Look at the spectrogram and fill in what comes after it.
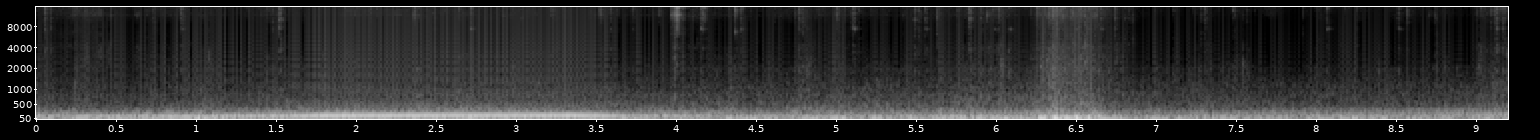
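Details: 2012 Chevrolet Tahoe 2WD driving: deep steady hum over road noise from the front driver's side hub bearing; wheel bearing hum, suspected.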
